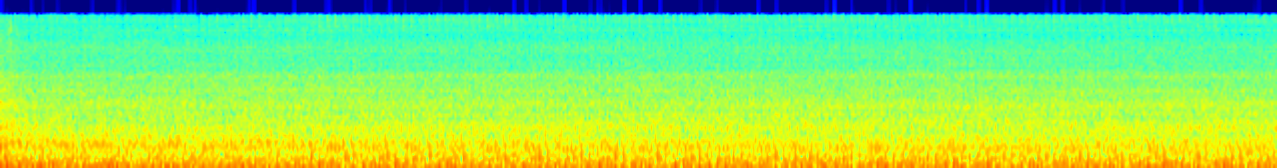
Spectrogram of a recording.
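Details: Broan bathroom exhaust fan: steady low droning hum with buzzy rattle; the fan isn't the noise itself, its vibration shakes the whole ceiling and rattles drop-ceiling fluorescent geometric light covers.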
